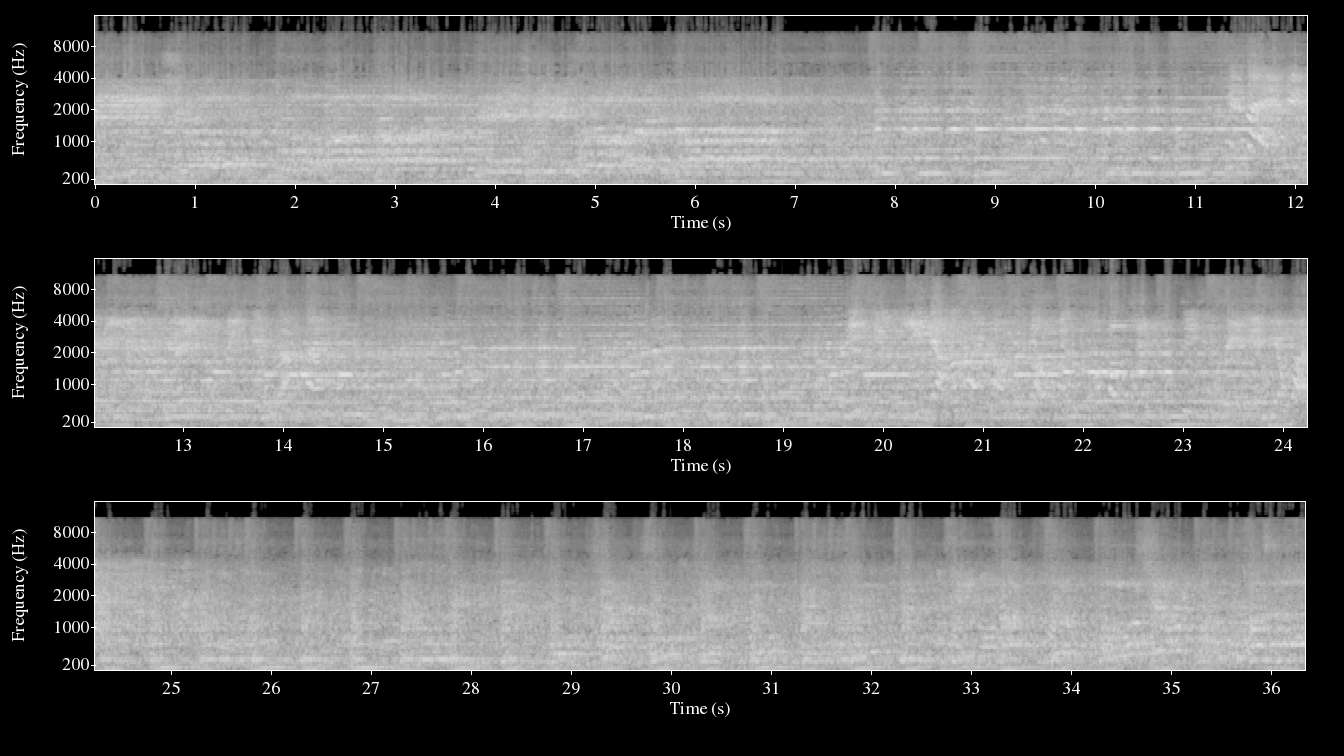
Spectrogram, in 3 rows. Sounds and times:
Music: 0:00.0 - 0:36.3
Speech: 0:11.3 - 0:14.6, 0:19.5 - 0:25.5.

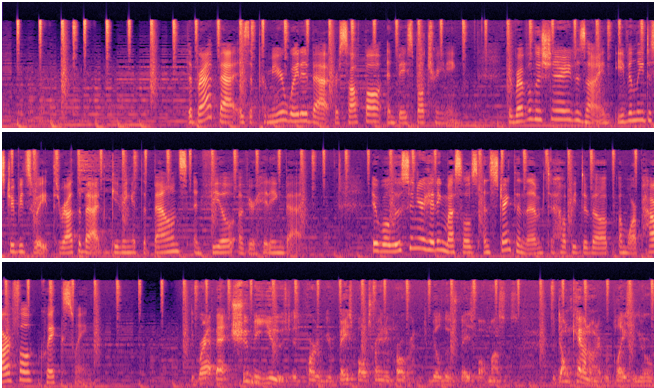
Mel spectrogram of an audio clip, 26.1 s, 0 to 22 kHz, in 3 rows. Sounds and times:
Music: 0:00.0 - 0:26.0
Speech: 0:02.5 - 0:06.0, 0:06.8 - 0:12.6, 0:13.6 - 0:18.6, 0:19.9 - 0:26.0.

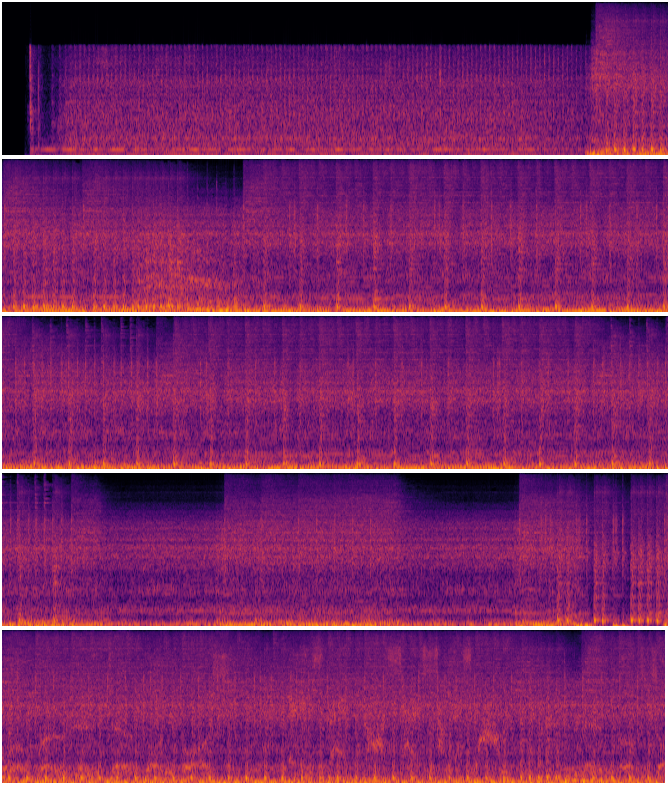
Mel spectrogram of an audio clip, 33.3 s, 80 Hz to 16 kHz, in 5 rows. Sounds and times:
Music: 0:05.8 - 0:33.2.

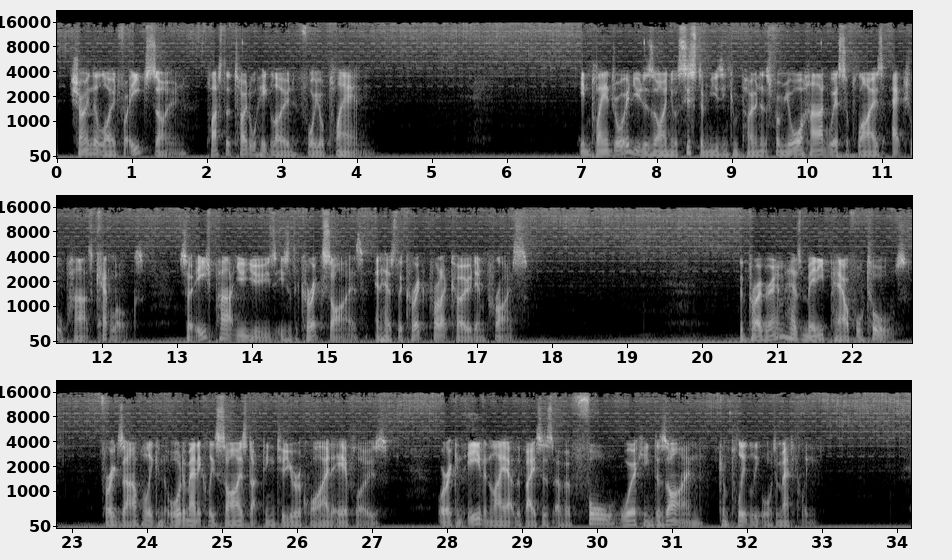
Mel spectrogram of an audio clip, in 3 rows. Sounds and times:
Speech: 0:00.2 - 0:04.3, 0:07.0 - 0:17.8, 0:20.5 - 0:22.8, 0:23.4 - 0:27.3, 0:27.9 - 0:33.0.

